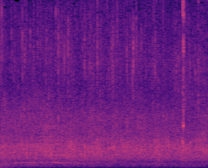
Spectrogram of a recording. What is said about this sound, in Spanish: Cada día, sí, dale un aplauso al Señor si quiere.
